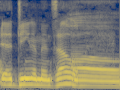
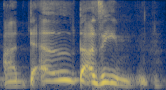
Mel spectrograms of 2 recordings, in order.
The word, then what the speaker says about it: Idina Menzel: was supposed to introduce Idina Menzel, and he completely mispronounced her name. Like, it was absolutely comical. He said, "Yeah, the wickedly talented Adele Dazeem," and she was like, everyone said, like, who?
